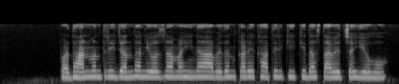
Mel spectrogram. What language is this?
Magahi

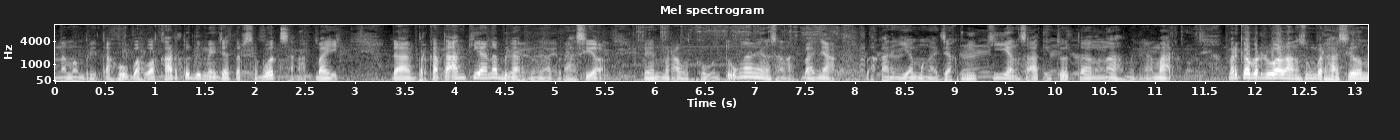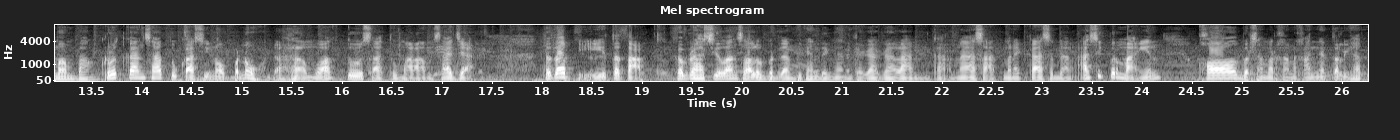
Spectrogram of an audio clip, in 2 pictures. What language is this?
Indonesian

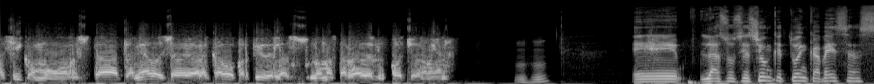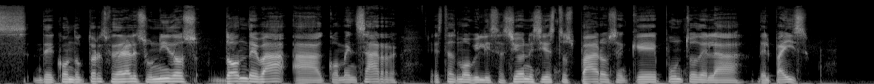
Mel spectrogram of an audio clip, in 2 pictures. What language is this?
Spanish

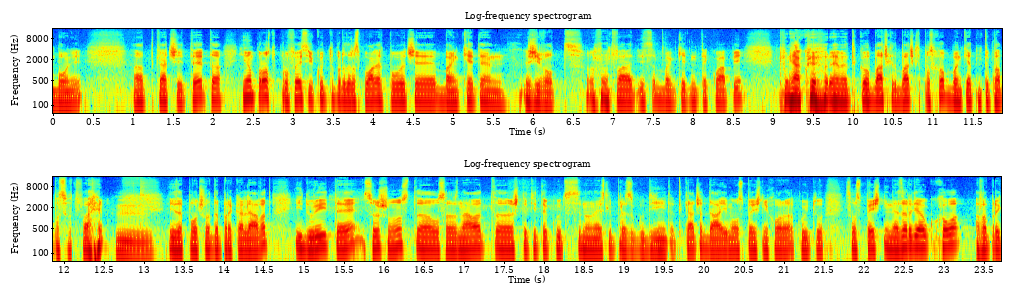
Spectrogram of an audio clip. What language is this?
Bulgarian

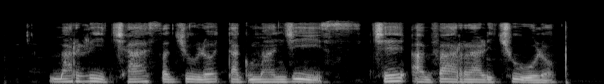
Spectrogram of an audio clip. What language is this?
Esperanto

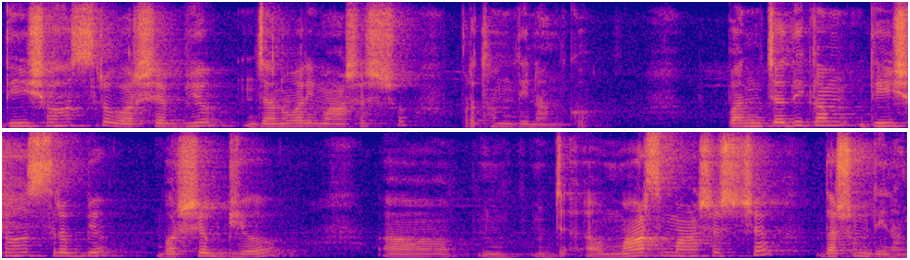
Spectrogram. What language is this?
Sanskrit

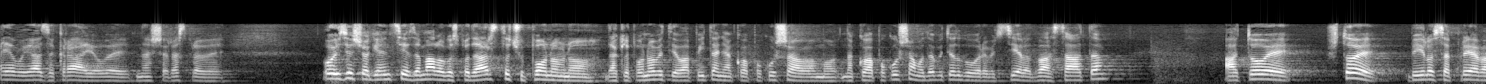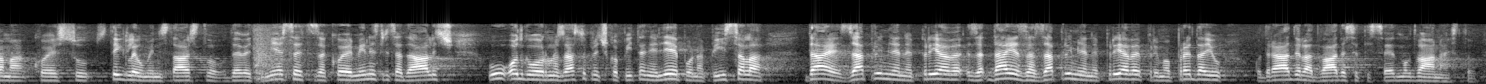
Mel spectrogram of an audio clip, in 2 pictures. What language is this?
Croatian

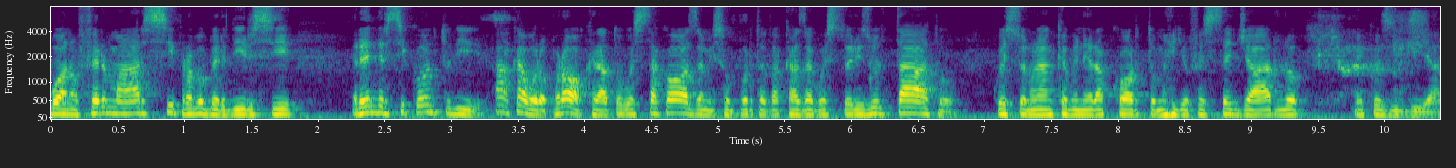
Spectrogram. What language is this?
Italian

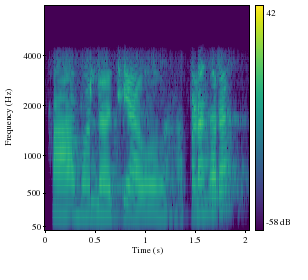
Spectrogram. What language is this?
Odia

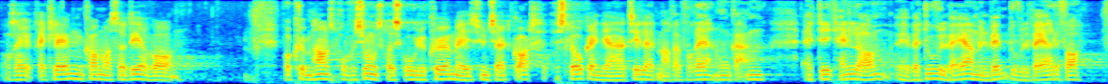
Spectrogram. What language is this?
Danish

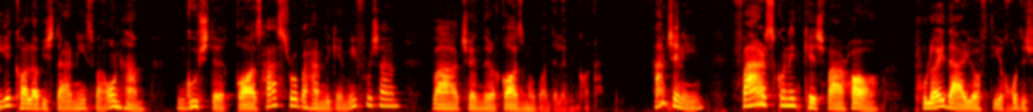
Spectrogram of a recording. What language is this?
Persian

